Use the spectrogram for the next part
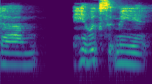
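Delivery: ordinary talk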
